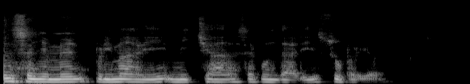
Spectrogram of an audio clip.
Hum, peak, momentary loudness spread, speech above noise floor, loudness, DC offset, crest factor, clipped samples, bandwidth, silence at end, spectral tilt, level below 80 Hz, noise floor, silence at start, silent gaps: none; -12 dBFS; 13 LU; 51 dB; -26 LUFS; under 0.1%; 14 dB; under 0.1%; 11 kHz; 0.9 s; -7.5 dB/octave; -64 dBFS; -76 dBFS; 0.05 s; none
